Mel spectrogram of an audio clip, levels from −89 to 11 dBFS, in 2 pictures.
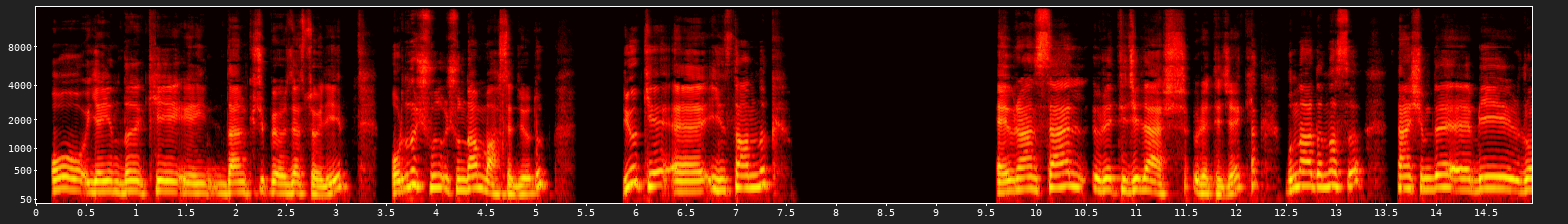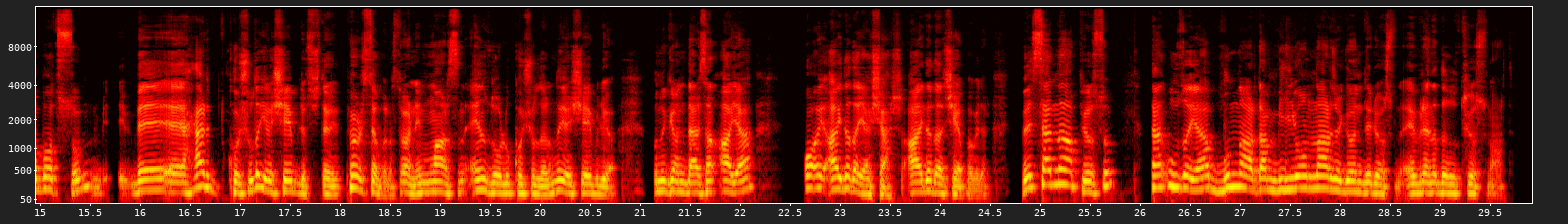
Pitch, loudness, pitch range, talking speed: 165 Hz, -23 LUFS, 140-195 Hz, 120 wpm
